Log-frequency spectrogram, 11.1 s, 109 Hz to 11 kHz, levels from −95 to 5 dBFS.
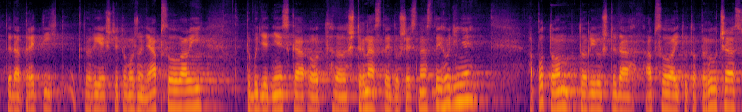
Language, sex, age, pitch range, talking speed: Slovak, male, 40-59, 110-125 Hz, 135 wpm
